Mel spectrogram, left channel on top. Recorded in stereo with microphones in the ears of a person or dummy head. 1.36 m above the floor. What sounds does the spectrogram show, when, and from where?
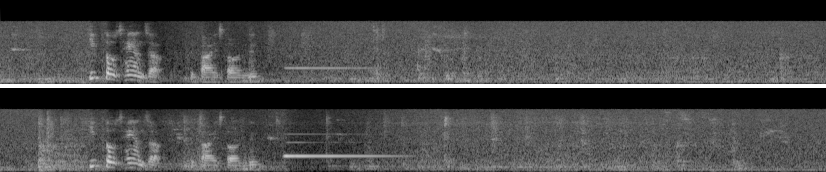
0.9 s a man speaking: 20° left (ahead or behind), 3.5 m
